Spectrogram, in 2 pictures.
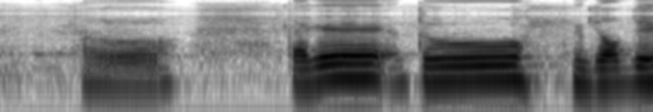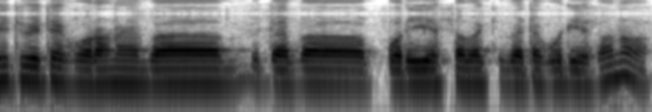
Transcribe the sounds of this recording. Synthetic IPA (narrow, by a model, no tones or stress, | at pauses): o̰ | takɛtʊ | zɔb̚deɦitʊetakɔɹanajbaetabapɔɹiasabakibaɛtakoɹiasanɔ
